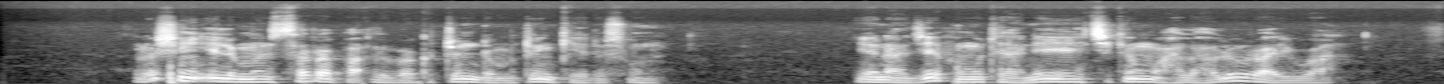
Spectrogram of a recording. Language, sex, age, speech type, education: Hausa, male, 60+, read, tertiary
